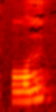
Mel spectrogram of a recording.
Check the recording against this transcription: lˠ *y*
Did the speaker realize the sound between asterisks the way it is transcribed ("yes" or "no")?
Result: yes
